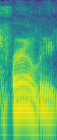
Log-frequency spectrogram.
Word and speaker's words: Frehley: And Howard, thank you for pronouncing it properly. It's Frehley.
